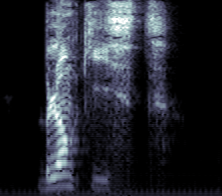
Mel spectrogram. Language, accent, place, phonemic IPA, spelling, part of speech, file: French, France, Lyon, /blɑ̃.kist/, blanquiste, noun / adjective, LL-Q150 (fra)-blanquiste.wav
- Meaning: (noun) Blanquist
